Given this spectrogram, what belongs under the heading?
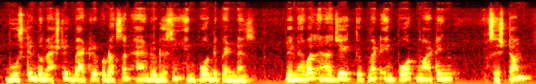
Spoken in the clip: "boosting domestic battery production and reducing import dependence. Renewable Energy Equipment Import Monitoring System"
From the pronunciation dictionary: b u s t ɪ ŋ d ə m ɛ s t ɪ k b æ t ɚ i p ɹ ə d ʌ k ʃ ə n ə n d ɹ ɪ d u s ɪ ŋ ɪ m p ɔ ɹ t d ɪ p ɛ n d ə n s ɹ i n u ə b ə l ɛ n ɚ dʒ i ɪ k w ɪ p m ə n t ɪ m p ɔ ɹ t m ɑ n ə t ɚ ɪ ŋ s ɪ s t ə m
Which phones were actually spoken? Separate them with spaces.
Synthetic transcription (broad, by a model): b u s t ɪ ŋ d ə m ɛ s t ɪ k b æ t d i p ɹ ə d ʌ k ʃ ə n ə n d ɹ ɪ d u s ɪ ŋ ɪ m p ɔ ɹ t d ɪ p ɛ n d ə n s ɹ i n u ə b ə l ɛ n ɚ dʒ i ɪ k w ɪ p m ə n t ɪ m p ɔ ɹ t m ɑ t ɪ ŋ s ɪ s t ə m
